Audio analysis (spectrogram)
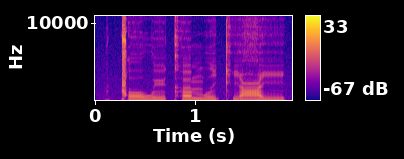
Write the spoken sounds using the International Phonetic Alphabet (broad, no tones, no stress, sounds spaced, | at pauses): ǁ o w y kʰ œ m u i̯ kʰ i ʕ i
